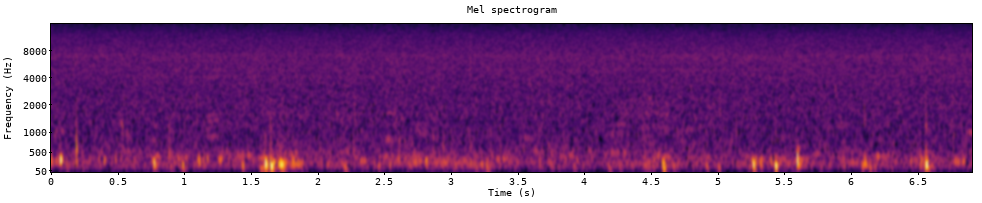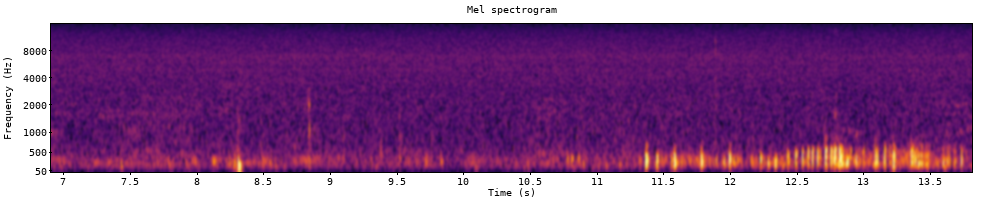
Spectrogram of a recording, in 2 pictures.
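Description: Scattered gurgles and a longer rumbling growl near the end over steady background hiss, typical of stomach growling.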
